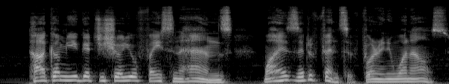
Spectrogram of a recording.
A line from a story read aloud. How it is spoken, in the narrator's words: she asked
